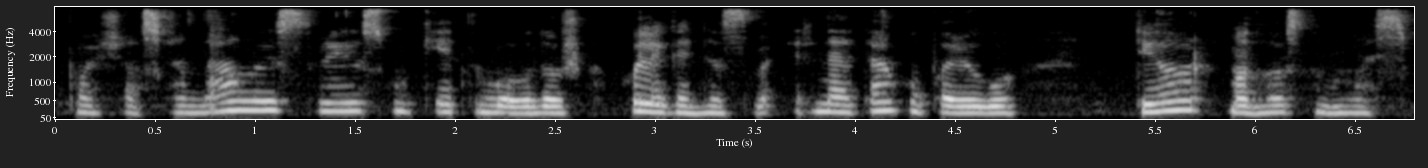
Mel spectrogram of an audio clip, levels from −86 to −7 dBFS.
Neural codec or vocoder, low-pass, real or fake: vocoder, 44.1 kHz, 128 mel bands, Pupu-Vocoder; 7.2 kHz; fake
